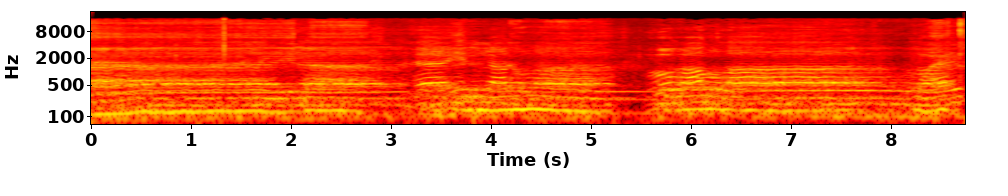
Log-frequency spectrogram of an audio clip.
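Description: A man chanting Quran recitation in long, drawn-out melodic phrases with ornamented turns on the held notes, pausing for breath twice.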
